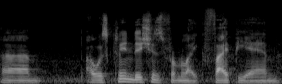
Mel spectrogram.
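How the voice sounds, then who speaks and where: A man talks at a moderate pace with an Italian accent. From Italy (Rome). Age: 30s. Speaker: bar owner and bartender. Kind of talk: interview podcast conversation. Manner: halting.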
